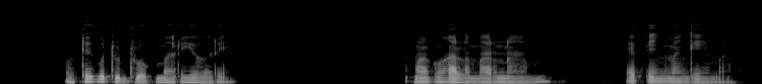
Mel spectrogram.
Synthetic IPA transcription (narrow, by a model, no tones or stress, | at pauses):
otekotudɾokmaɾjoɾḛ | maɡɔalamarnam | ḛpiɲmaŋɡɪma̰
